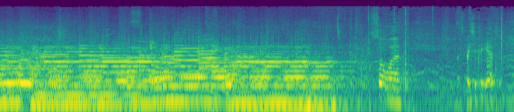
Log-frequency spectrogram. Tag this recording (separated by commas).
Guitar, Plucked string instrument, Musical instrument, Music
